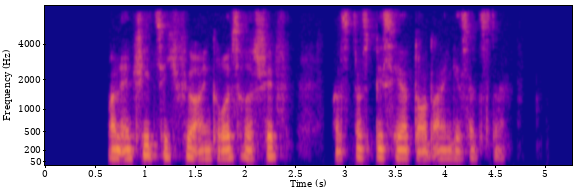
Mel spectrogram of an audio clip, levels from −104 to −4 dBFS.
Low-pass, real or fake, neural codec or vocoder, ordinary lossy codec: 7.2 kHz; real; none; MP3, 48 kbps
